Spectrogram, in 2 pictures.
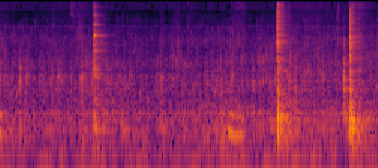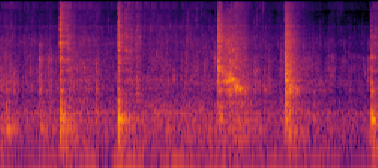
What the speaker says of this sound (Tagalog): Saka natin halu-haluin.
